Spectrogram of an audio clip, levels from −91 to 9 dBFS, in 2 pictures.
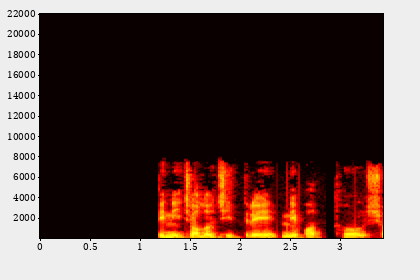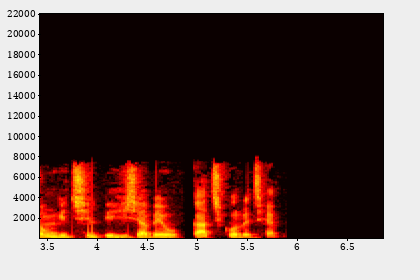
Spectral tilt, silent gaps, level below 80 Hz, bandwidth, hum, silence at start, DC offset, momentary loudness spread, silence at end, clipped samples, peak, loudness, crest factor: -4 dB/octave; 2.88-2.93 s, 4.88-4.94 s; -52 dBFS; 8 kHz; none; 1.2 s; under 0.1%; 7 LU; 1.1 s; under 0.1%; -2 dBFS; -19 LUFS; 20 dB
